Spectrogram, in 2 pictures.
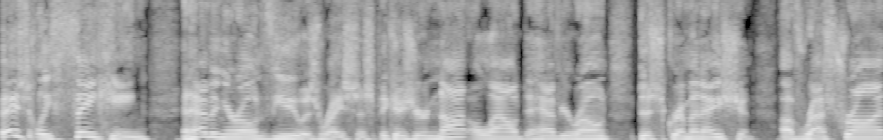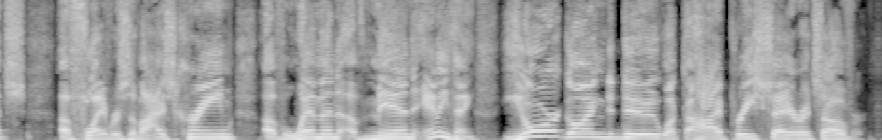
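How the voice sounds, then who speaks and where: A man's voice: animated, moderate pace, hardly any pauses, fairly bright tone, no echo. A man hosting a talk radio show, ranting in a heated monologue and turning sarcastic, his voice jumping up when he mocks. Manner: ranting, sarcastic, voice jumps high when mocking.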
